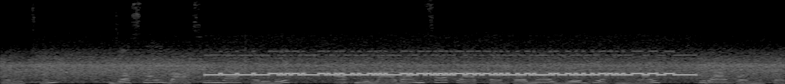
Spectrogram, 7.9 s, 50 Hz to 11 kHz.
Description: RTTY (45.45 baud, 170 Hz shift), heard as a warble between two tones, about 1360 Hz centre, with radio static and speech in Nepali. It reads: HB4H DE N7BPQ 599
